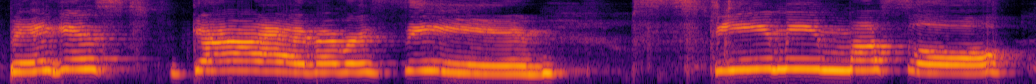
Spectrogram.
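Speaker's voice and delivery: ordinary delivery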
